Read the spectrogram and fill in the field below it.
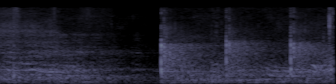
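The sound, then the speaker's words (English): A handful of sharp hand claps land about half a second apart in a steady rhythm, fairly faint over a low murmur of background noise. “It's a hand clapping night.”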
